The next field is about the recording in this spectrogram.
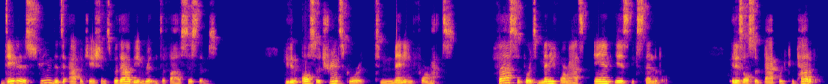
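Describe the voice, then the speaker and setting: A man presenting a software demo in scripted narration, measured and explanatory, enunciating his words. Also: mid-range voice, expressive, rough recording.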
